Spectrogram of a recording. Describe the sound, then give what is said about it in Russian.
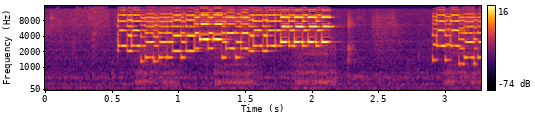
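A mobile phone lying on a book on a table plays a melodic, high-pitched ringtone that repeats its tune for about a second and a half, stops briefly, then starts again, loud and with no talk. “У нее звонит сейчас. Мобильный телефон. Он лежит на книге, на столе.”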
